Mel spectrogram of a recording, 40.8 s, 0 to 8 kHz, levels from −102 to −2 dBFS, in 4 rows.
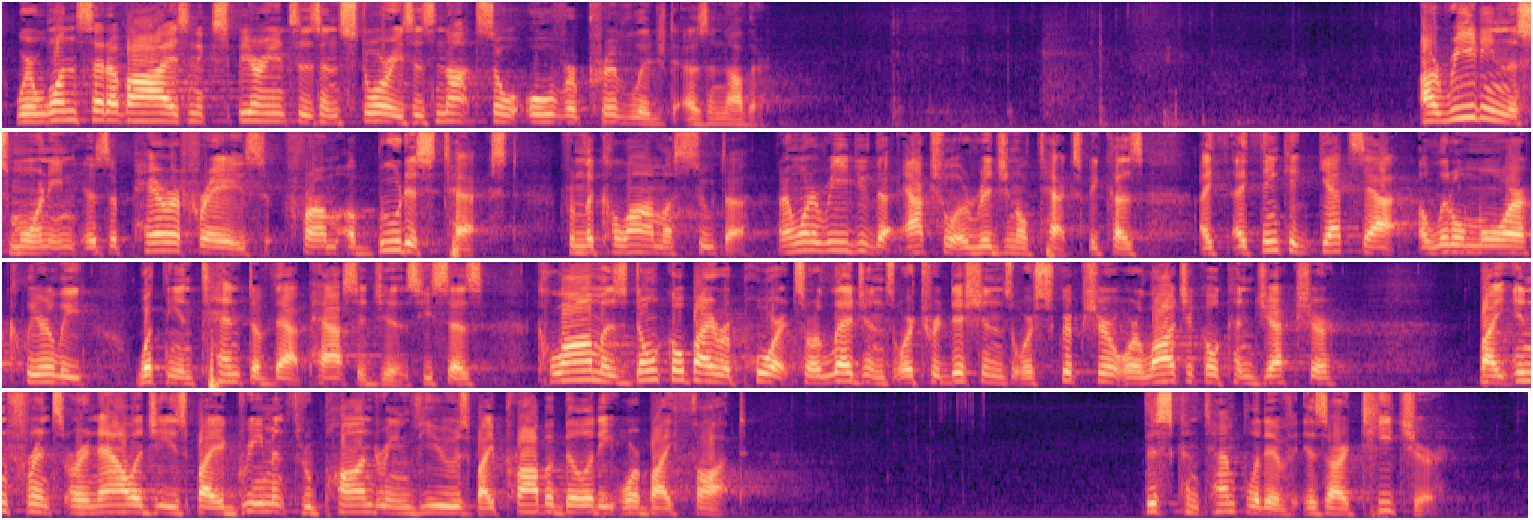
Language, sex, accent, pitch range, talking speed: English, male, American, 140-180 Hz, 135 wpm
